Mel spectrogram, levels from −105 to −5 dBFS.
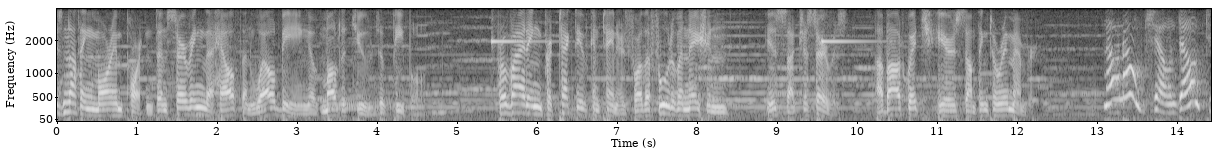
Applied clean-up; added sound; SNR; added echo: none; Glockenspiel; 12 dB; none.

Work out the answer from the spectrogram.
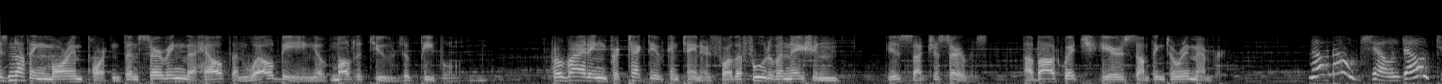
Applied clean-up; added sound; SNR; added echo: neural separator model SepFormer DNS4.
